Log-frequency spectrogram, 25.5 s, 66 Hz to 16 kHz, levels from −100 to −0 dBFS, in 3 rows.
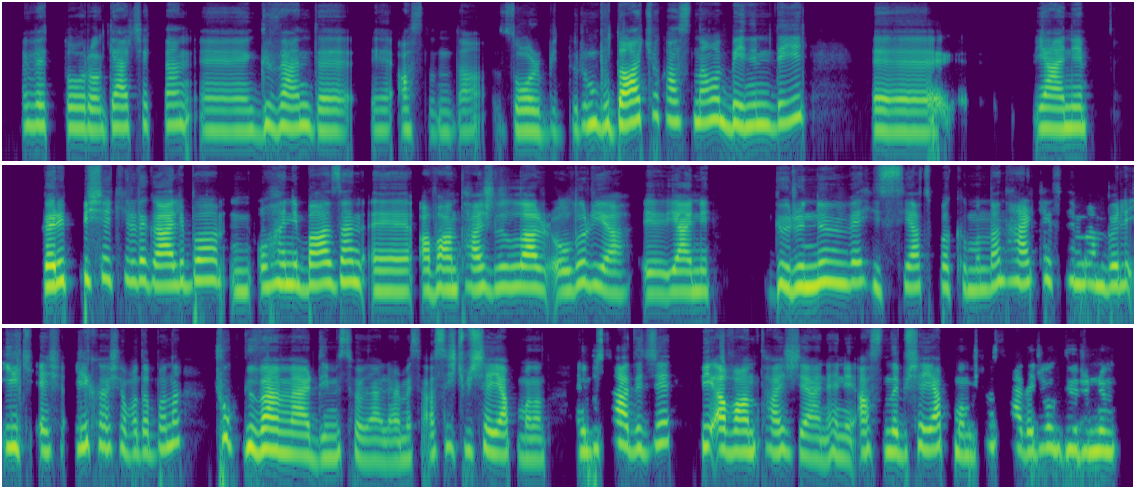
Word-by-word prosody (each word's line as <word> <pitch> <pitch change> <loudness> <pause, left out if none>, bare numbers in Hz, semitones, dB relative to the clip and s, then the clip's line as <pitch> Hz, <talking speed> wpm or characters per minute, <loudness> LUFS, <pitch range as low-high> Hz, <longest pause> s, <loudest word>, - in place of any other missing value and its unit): Evet, 230 0 -5
doğru. 210 -2 -2
Gerçekten, 230 +2 -4
eee, 190 0 -6
güven 220 +2 -1
de, 190 -1 -4
eee, 195 0 -11
aslında 185 -1 -12
zor 190 -2 -3
bir 185 -2 -18
durum. 225 +4 -1
Bu 235 - -2
daha 245 +3 +8
çok, 285 0 -10
aslında, 260 -1 -1
ama 270 -4 +2
benim 230 0 +1
değil, 265 +6 -1 0.5
eee, 185 -1 -1 0.7
yani, 210 0 +1 0.7
garip 275 +3 +6
bir 310 - +3
şekilde 295 -1 -1
galiba, 275 +3 +4
ııı, 210 0 -4
o, 240 +2 -2
hani, 265 -3 +3
bazen, 275 +2 +4
eee, 210 0 0
avantajlılar 230 +2 +2
olur 220 +8 -1
ya, 205 -6 -2
ııı, 195 - -2
yani, 205 +1 +1 0.4
görünüm 260 +4 +4
ve 280 - +1
hissiyat 240 -1 -4
bakımından 230 +3 -3
herkes 290 +1 -1
hemen, 265 -3 -1
böyle, 250 +1 +1
ilk 265 -2 +2
eş 235 0 -4
ilk 275 +3 -1
aşamada 230 -5 -5
bana 285 +5 -1 0.2
çok 360 - -2
güven 245 -3 +7
verdiğimi 195 -1 0
söylerler 170 -5 -6
mesela 180 +4 -9
s 270 - -6
hiçbir 235 -1 -5
şey 230 0 +2
yapmadan. 185 -4 -1 0.2
Hani, 230 0 -1
bu - - -2
sadece 290 +1 +3 0.2
bir 265 -2 +5
avantaj 230 -1 +2
yani. 185 -3 -2
Hani, 190 -4 -5
aslında 220 0 -1
bir 205 - -6
şey 260 - 0
yapmamışım 210 -5 -1
ama 275 -2 -6
sadece 230 +3 -2
o 255 - -1
görünüm 230 -1 +1
230 Hz, 165 wpm, -21 LUFS, 205-255 Hz, 0.7 s, daha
